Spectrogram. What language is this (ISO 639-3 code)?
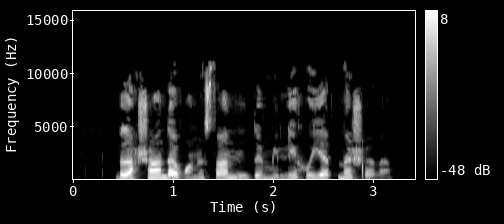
pus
